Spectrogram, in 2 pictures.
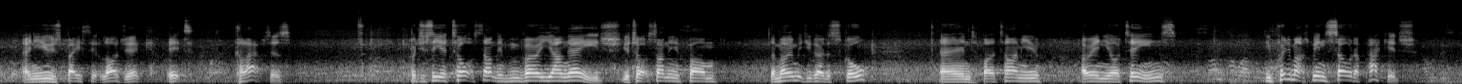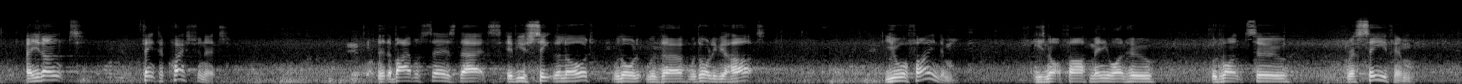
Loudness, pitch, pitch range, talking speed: -17 LUFS, 150 Hz, 140-180 Hz, 175 wpm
